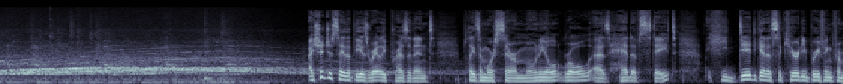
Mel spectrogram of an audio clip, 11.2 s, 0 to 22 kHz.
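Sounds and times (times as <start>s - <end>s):
air raid siren wailing: 0.0s - 8.7s
rumbling background: 0.0s - 8.8s
speech: 4.1s - 11.2s.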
